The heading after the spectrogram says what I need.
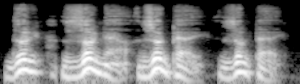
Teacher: The D is the first letter of the word, this Zog, and you got the Z sound and the O, G, Zog, Zog. So it's not just the Zog like a Z sound, it's got a D in front of that.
